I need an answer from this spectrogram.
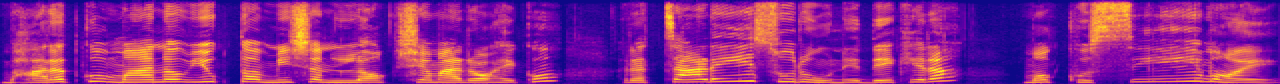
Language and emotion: Nepali, happy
